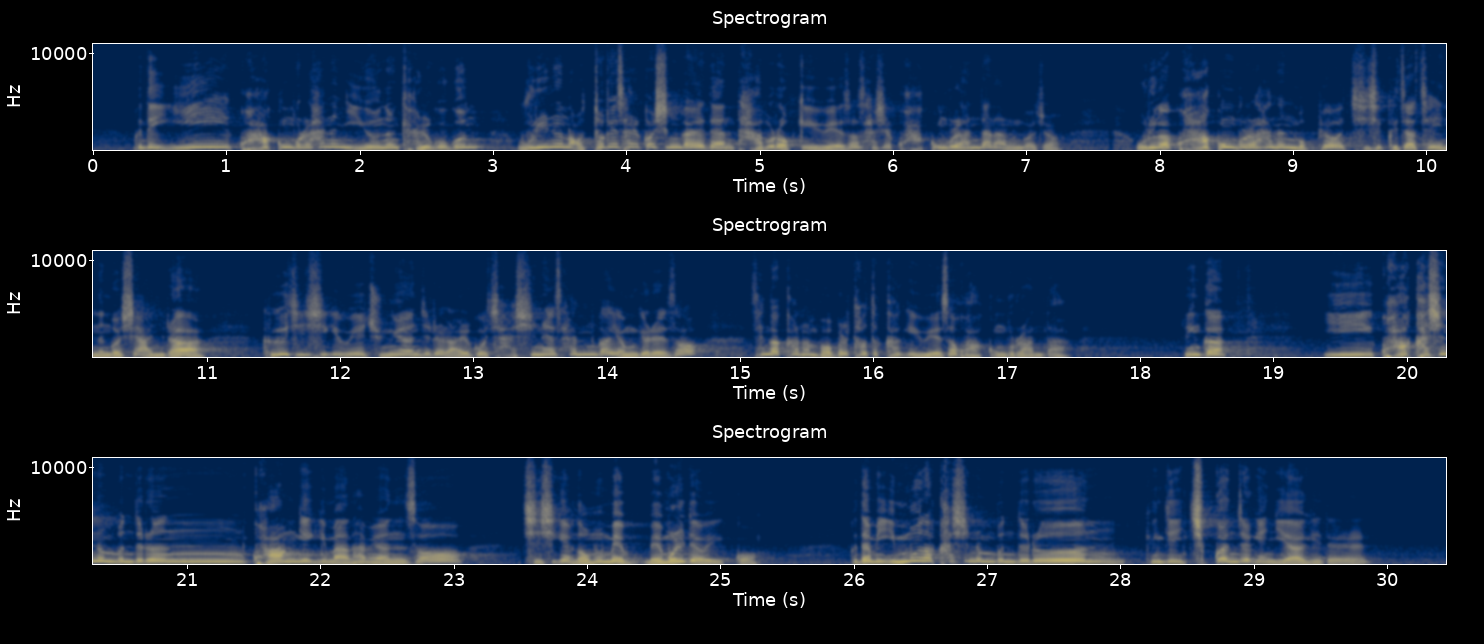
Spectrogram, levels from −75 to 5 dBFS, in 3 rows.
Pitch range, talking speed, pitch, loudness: 205-275 Hz, 335 characters per minute, 245 Hz, -18 LUFS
